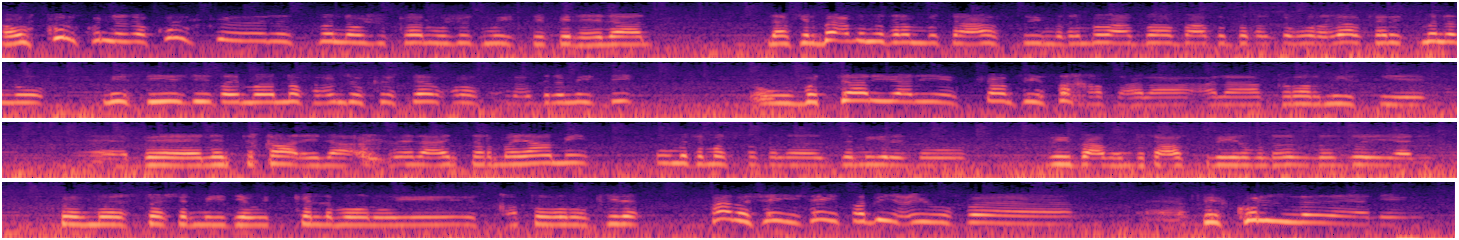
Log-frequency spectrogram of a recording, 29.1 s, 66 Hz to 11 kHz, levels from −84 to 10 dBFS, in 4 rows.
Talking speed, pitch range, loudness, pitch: 155 wpm, 225-285 Hz, -17 LUFS, 250 Hz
